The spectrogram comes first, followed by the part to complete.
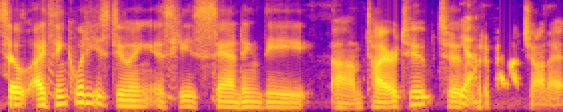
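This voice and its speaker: With a Canadian accent, a man talks at a fairly slow pace in an ordinary speaking voice, his fairly low pitch carrying lively intonation. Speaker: podcast co-host discussing a TV show rewatch. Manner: casual, conversational.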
